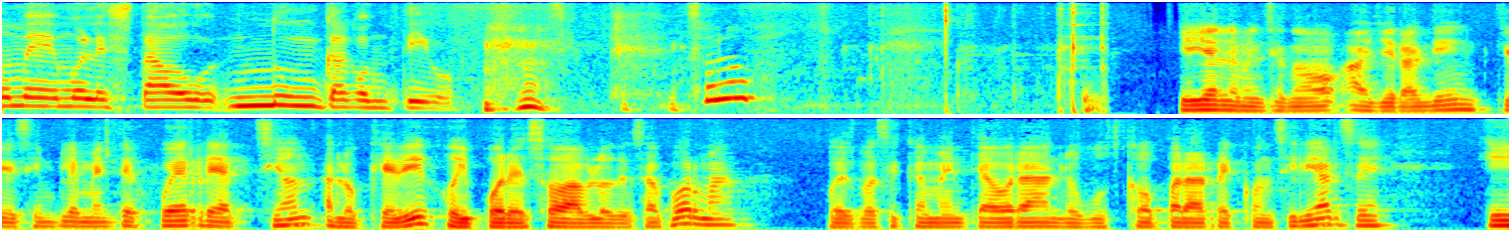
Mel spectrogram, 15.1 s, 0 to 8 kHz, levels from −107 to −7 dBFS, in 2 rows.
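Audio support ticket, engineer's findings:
No faults found in clip.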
